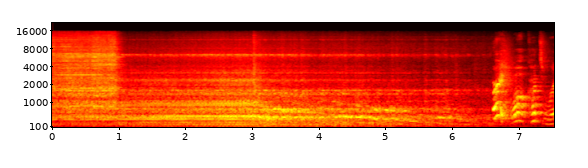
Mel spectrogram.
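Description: A band saw motor winds down and fades.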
